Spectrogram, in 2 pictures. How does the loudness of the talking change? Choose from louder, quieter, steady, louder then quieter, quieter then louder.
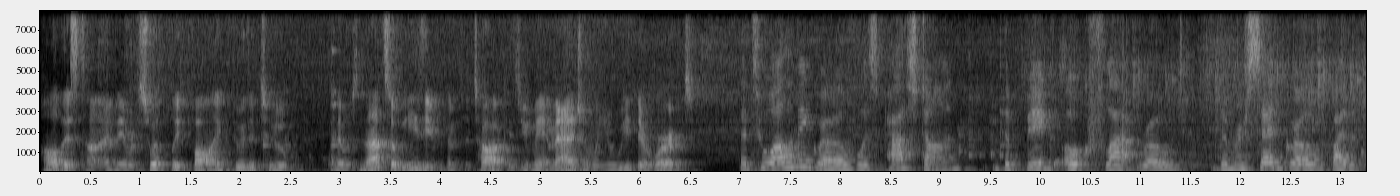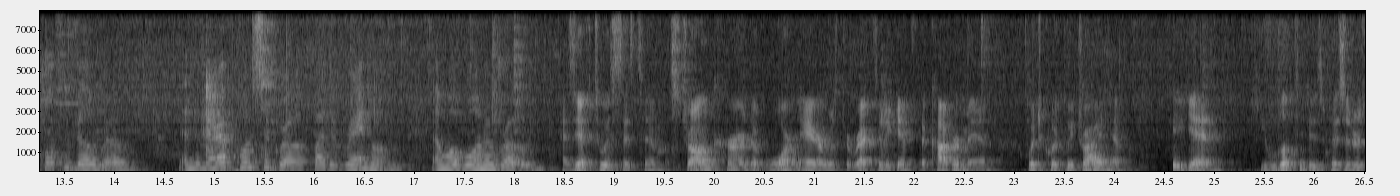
steady.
